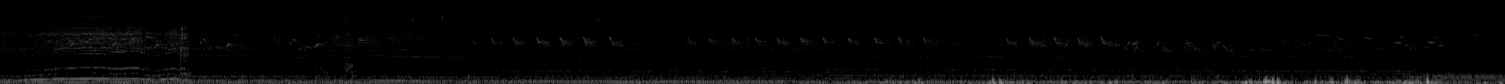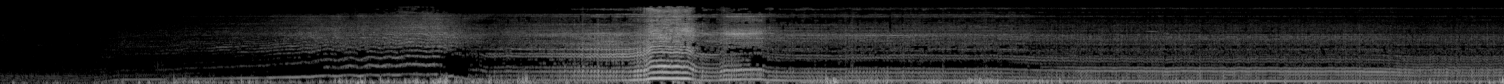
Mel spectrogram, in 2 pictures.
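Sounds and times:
distant model engine running: 0.0 - 30.0
bird chirping: 1.4 - 16.4.

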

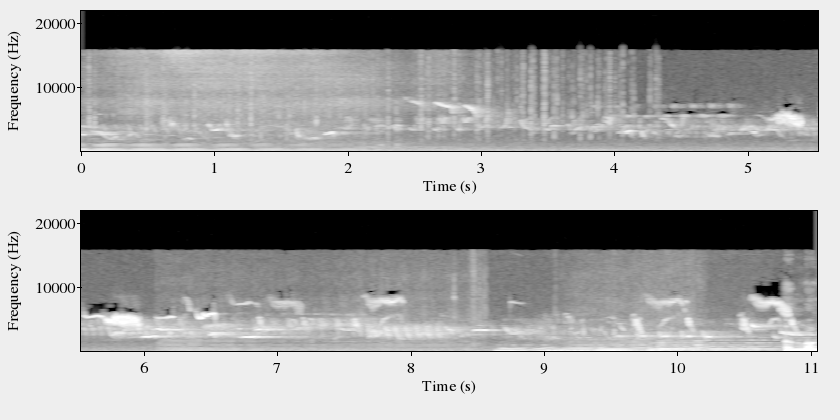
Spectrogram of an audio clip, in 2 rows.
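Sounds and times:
soft sustained background music: 0.0 - 2.5, 8.6 - 11.0
songbirds chirping and warbling: 0.0 - 11.0.

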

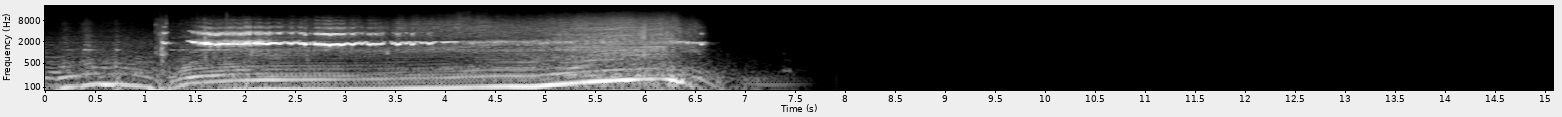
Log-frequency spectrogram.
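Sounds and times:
car engine running: 0.0 - 7.6
car tyres squealing in skid: 1.2 - 7.1.

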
